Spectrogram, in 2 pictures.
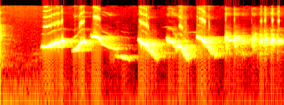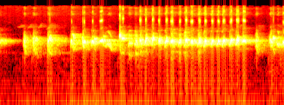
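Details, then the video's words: White-rumped shama song meant as a lure so other birds reply: sweeping whistled slurs and quick descending notes give way to a fast, dense chattering trill that runs on continuously toward the end. "MURAI BATU GACOR bongkar isian tajam cocok untuk PANCINGAN biar ikut NYAUT BUNYI"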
